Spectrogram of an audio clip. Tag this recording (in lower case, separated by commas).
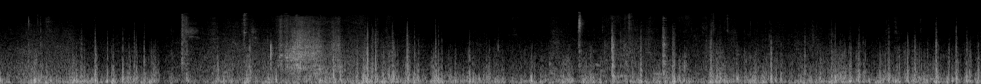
sailing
